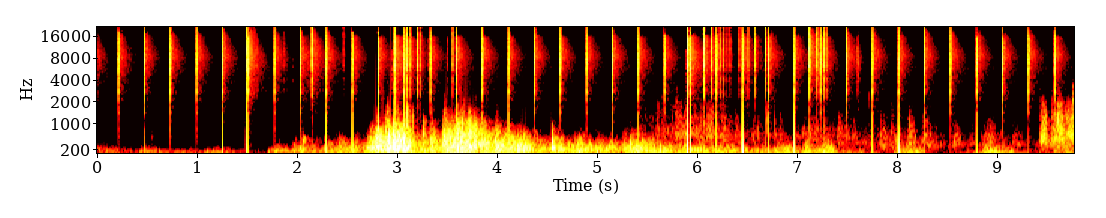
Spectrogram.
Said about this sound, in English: Domestic weather experiment 21. Lightning created using insecticutor and gas cooker ignition.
